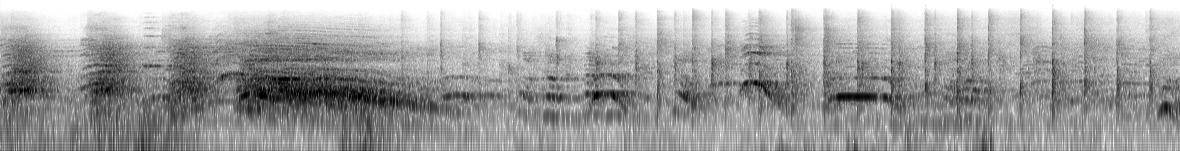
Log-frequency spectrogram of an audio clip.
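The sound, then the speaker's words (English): A large arena crowd at a wrestling match roars loudly, then settles into steady, rhythmic group clapping with chanting voices rising over the beat, continuing evenly to the end. “Heavy quack chant has come over the crowd.”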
